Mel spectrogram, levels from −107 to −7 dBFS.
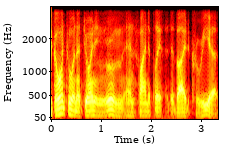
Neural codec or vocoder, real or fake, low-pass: codec, 16 kHz in and 24 kHz out, 0.9 kbps, LongCat-Audio-Codec, four codebook decoder; fake; 3.6 kHz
